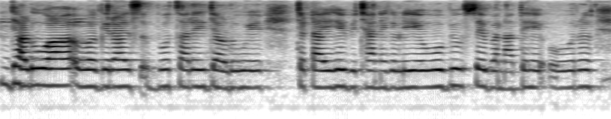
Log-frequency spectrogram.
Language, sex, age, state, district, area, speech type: Hindi, female, 18-30, Madhya Pradesh, Ujjain, rural, spontaneous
